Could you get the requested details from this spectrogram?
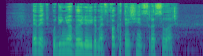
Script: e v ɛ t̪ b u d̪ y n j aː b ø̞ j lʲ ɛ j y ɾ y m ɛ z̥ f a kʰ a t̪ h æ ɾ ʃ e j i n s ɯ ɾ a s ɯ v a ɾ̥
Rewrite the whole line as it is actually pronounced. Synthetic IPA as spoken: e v ɛ t̪ b u d̪ y n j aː b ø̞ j lʲ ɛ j y ɾ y m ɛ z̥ f a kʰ a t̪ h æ ɾ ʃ e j i n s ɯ ɾ a s ɯ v a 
